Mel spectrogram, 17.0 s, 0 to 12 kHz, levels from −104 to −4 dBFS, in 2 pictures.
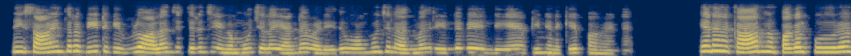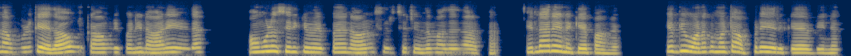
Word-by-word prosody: நீ 290 - +2
சாயந்தரம் 295 +4 +2
வீட்டுக்கு 295 -3 -1
இவ்ளோ 260 +5 +2
அலைஞ்சு 265 +4 0
திரிஞ்சு 265 +1 -3
எங்க 220 -1 0
மூஞ்சில 245 0 -1 0.2
எண்ணெய் 245 +4 -3
வடியுது. 200 +1 -2
உன் 235 0 -3
மூஞ்சில 275 -2 -1
அது 215 0 -5
மாதிரி 245 -2 -3
இல்லவே 250 +2 +1
இல்லையே 210 +1 -4
அப்படின்னு 225 -1 -5
கேப்பாங்க 220 -4 -3
என்ன. 180 +1 -23 0.8
ஏன்னா 330 +1 +5 0.2
காரணம் 280 +2 +4
பகல் 275 +2 +3
பூரா 265 +1 +4
நான் 265 -2 -1
உனக்கு 275 +1 +1
எதாவது 240 +6 +3
ஒரு 280 - -12
காமெடி 250 0 -2
பண்ணி 245 +1 -2
நானே 235 +4 +1 0.8
அவங்கள 295 +4 +4
சிரிக்க 275 -1 0
வைப்பேன். 255 +1 -2
நானும் 235 +3 -2
சிரிச்சுட்டு 250 0 -8
இருந்த 235 +1 -3
மாதிரி 230 0 -4
தான் 225 -1 -2
இருப்பேன். 200 -1 -12 0.3
எல்லாரும் 315 +2 +3
என்ன 255 -3 +1
கேப்பாங்க. 220 -4 -1 0.6
எப்படி 315 +2 +3
உனக்கு 270 +2 -1
மட்டும் 275 -1 +1
அப்படியே 275 +3 +1
இருக்கே 230 -1 0
அப்படின்னு? 215 0 -4
250 Hz, 170 wpm, -23 LUFS, 230-275 Hz, 0.8 s, ஏன்னா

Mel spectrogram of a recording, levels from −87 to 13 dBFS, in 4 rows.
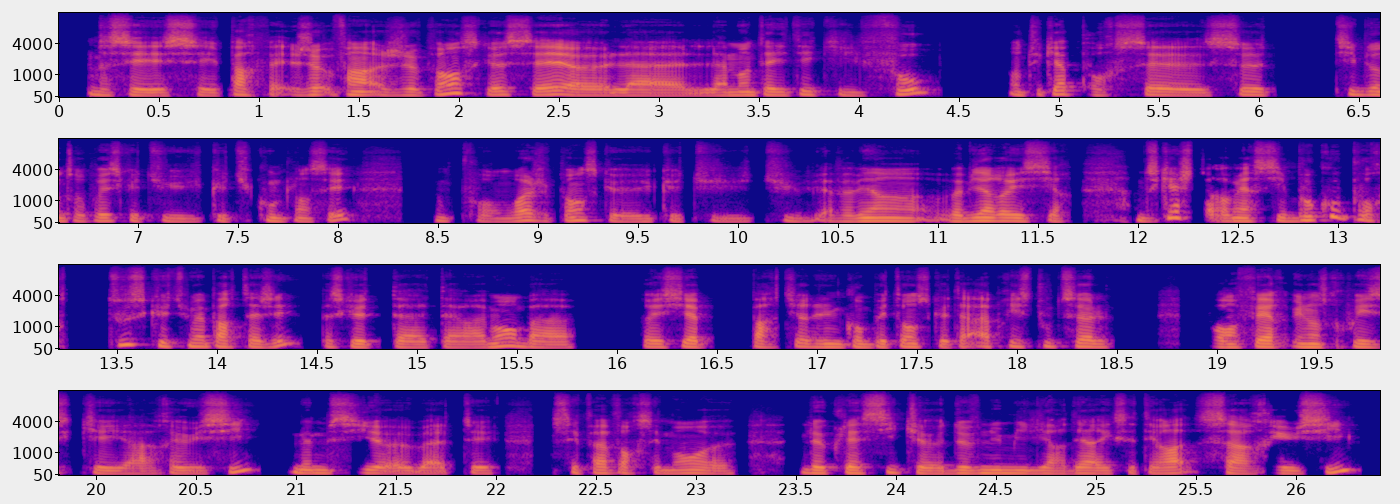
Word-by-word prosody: Bah, 135 - -2
c'est 120 0 +4
c'est 120 0 +3
parfait. 140 +1 -1
Je 145 +2 +2
enfin, 135 -2 +3
je 130 +1 -1
pense 190 +11 +2
que 140 +1 +1
c'est, 145 +2 +6
heu, 125 -3 +4
la 120 -1 +1
la 115 +2 -2
mentalité 130 +2 0
qu'il 140 -5 -9
faut. 170 - -2 0.3
En 135 - -3
tout - - -9
cas, 155 - +1
pour 125 -6 -11
ce 130 -4 +2
ce 135 +3 0 0.3
type 150 - -4
d'entreprise 135 -1 -1
que 135 - -6
tu 120 -2 -8
que - - -6
tu - - -11
comptes 130 -3 -4
lancer, 130 - -3 0.4
donc 130 - -6
pour 115 -1 -10
moi, 140 +6 +2
je 135 - -6
pense 150 +4 -1
que 115 -4 -4
que 115 - -8
tu 115 0 -11
tu 135 -5 -9
vas 120 -1 -6
bien 130 -1 +3
vas 125 - 0
bien 135 +2 +5
réussir. 125 -2 +2 0.3
En - - -4
tout - - -2
cas, 265 - +4
je 255 - +2
te - - -6
remercie 125 +1 +1
beaucoup 160 - +1
pour - - -3 0.2
tout 225 - +1
ce - - -1
que - - -2
tu 155 +1 -6
m'as 145 - +2
partagé. 140 - +1
Parce 135 - -4
que 130 - +5
tu 125 +1 -3
as 120 -1 +1
tu 125 - -5
as - - 0
vraiment, 145 +8 +2
bah, 120 -3 0 0.3
réussi 135 0 +1
à 135 - +7 0.2
partir 135 +2 0
d'une 130 -1 +1
compétence 130 +2 0
que 130 - -2
tu - - -4
as - - +1
apprise 140 +1 -2
toute 155 -1 -5
seule. 140 -5 +3 0.5
Pour 130 - +2
en 125 - +3
faire 135 +2 +5
une 130 - +3
entreprise 125 0 0
qui 115 -2 -1
a 110 -1 -2
réussi, 120 - 0 0.2
même 130 -3 +1
si, 130 +2 +1
heu, 120 -1 +1
bah - - 0
tu - - -6
es 120 - -3 0.3
c'est - - -3
pas - - +1
forcément, 125 +1 -1
heu, 110 - -5 0.3
le 130 -3 +3
classique, 125 +2 +1
heu, 115 -1 +1
devenu 125 +2 +2
milliardaire, 120 -1 +1
et 120 - -1
cetera. 125 +4 0
Ça 115 -4 +2
a - - +1
réussit, 120 - +1
130 Hz, 240 wpm, -24 LUFS, 120-140 Hz, 0.5 s, à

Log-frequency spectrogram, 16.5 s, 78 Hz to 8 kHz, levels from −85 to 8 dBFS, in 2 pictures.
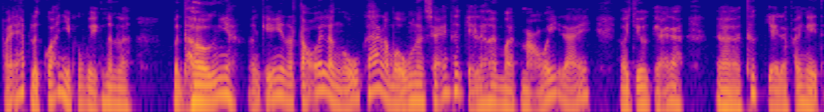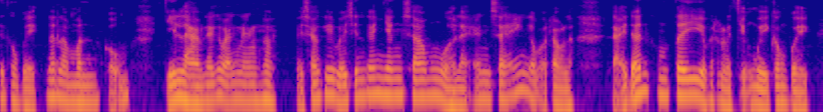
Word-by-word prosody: phải - - -1
áp 180 - -2
lực - - +2
quá - - +3
nhiều 160 -9 +2
công 115 - -4
việc. 100 -3 -1
Nên 115 -2 0
là 100 -1 -1 0.4
bình - - 0
thường 120 +1 +8
á - - +2
nha 150 -8 +1
là, - - -4
kiểu - - 0
như 155 0 +2
là, 125 - 0
tối 185 +9 +2
là 190 - +4
ngủ 105 +3 0
khá 190 +3 +1
là - - +2
muộn 115 +2 +2
nên 125 - +2
sáng 170 +7 -3
thức 185 -1 -2
dậy 95 - -3
là 105 +2 -1
hơi 120 0 0
mệt 100 -3 -1
mỏi, 150 - -1
đấy. 150 - -2 0.3
Rồi 100 -1 +1
chưa 105 +3 +2
kể 100 0 -4
là, 115 -3 -1 0.3
à, 95 -1 +1
thức 170 -2 -3
dậy 105 -2 0
là 100 - -1
phải 110 - 0
nghĩ 100 -4 +2
tới - - -7
công 120 -3 -6
việc, 105 -3 -3
nên 145 0 -2
là 135 - 0
mình 120 -1 -1
cũng - - -4 0.4
chỉ 120 +2 +3
làm 120 -5 +4
theo 125 +1 -1
cái 150 - 0
bản 125 +1 0
năng 125 -1 -3
thôi. 130 0 +1 0.2
Rồi - - -5
sau 130 +1 -1
khi 155 0 0
vệ 120 -4 +2
sinh 145 +4 -3
cá 160 - +1
nhân 155 -1 +1
xong 150 -1 0
rồi 100 -3 0
là 105 - -2
ăn 135 - -3
sáng, 140 +9 -3
rồi - - -2
bắt - - -5
đầu 110 -3 0
là 100 0 -3 0.4
lại - - -1
đến 165 +4 +4
công 155 -1 -3
ty, 155 -1 +5
rồi 135 - +3
bắt 125 - -8
đầu 115 - -2
là 95 - -1
chuẩn 110 +4 -6
bị 100 -3 +4
công 115 +4 -2
việc. 90 -2 -2
125 Hz, 305 wpm, -23 LUFS, 105-150 Hz, 0.4 s, thường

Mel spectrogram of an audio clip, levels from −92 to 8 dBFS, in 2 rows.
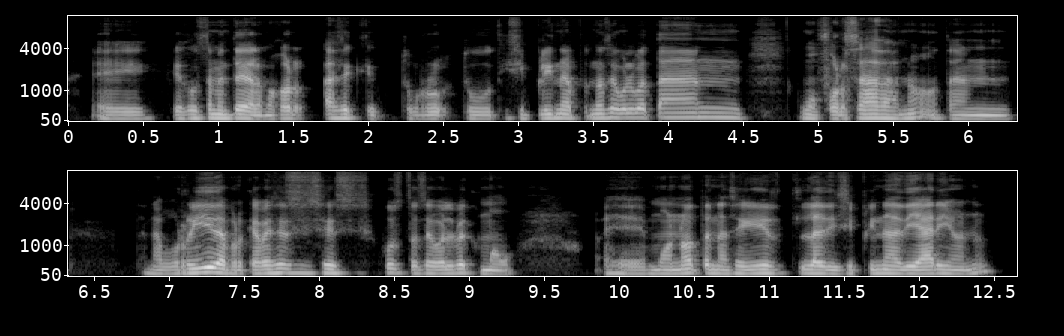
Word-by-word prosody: eh, 110 +1 -6
que 115 - -3
justamente 125 +1 +2
a - - +5
lo 105 - -1
mejor 120 +3 -2
hace 130 -1 0
que 110 -4 -12
tu 110 - -12
ru 110 0 -4
tu 110 -1 -5
disciplina, 125 +2 -3
pues, 130 - -9
no 130 - 0
se 145 - +1
vuelva 140 0 +1
tan 150 -1 -3 0.3
como 125 -3 -4
forzada, 120 +2 +1
¿no? 135 +3 -4
O, - - -10
tan 110 -2 -2 0.5
tan 120 - -12
aburrida, 130 +7 +7
porque 115 0 -1
a - - +2
veces 130 +2 +2
sí 130 - -6
es 125 - -9
sí 130 - +1
es 125 0 -3
justo. 130 -3 -4
Se - - -3
vuelve 120 +3 +2
como, 110 -6 -3 0.6
eh, 110 -2 -6
monótona 115 +2 0
a - - -5
seguir 120 +1 +1
la 125 -1 +4
disciplina 115 +1 -1
diario, 115 0 +4
¿no? 175 +10 -7
120 Hz, 205 wpm, -22 LUFS, 115-130 Hz, 0.6 s, aburrida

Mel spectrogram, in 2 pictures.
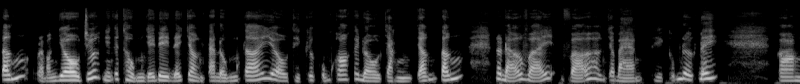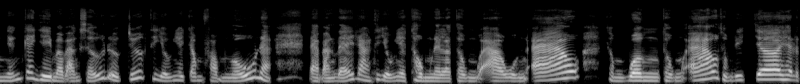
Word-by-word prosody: tấn, 220 +1 +4 0.2
rồi 150 - -6
bạn 150 +2 -6
vô 195 -1 +8
trước 310 +5 0
những - - -6
cái 250 - -5
thùng 175 -7 -4
vậy 170 +1 -1
đi 185 -3 +2
để 165 - -2
cho 195 - -2
người 165 -3 -8
ta 170 - -4
đụng 165 0 -4
tới 200 +6 +1
vô 170 -10 0
thì 150 - -13
c 195 +7 -11
cũng - - -12
có 225 +1 -1
cái 240 +1 -7
đồ 155 -4 -1
chằn, 160 -2 -5 0.2
chấn, 225 +7 -1
tấn, 205 -2 +2 0.4
nó - - +1
đỡ - - 0
vể - - -2 0.2
vỡ - - -1
hơn 260 -5 -5
cho 195 - -7
bạn 150 -3 -5
thì 165 - -15
cũng 255 - -5
được 235 -3 -1
đi. 265 +4 +1 0.6
Còn 175 -1 -2
những 170 +9 -4
cái 285 -2 -3
gì 195 -4 +5
mà 155 -3 0
bạn 155 +2 -2
xử 165 - -2
được 175 - -2
trước, 290 +6 -3
thí 245 - -8
dụ 165 -3 -2
như 190 +1 -6
trong 180 +1 -5
phòng 155 -1 -6
ngủ 165 - +2
nè, 285 - +1 0.4
là - - -1
bạn 150 - -2
để 185 +9 0
ra 225 -7 -2
thí 225 - -7
dụ 155 - +1
như 170 0 -2
thùng 160 -1 -2
này 150 -1 -1
là 150 - +1
thùng, 155 0 -5
à, 165 - +2
quần 155 -1 -1
áo, 240 - +6 0.3
thùng 160 -3 -6
quần, 175 -2 +5
thùng 165 -1 -5
áo, 240 +12 +4
thùng 185 - -6
đi 200 +1 -3
chơi 230 -1 +8
hay 210 -2 +1
là 185 - -9
185 Hz, 285 wpm, -21 LUFS, 160-230 Hz, 0.6 s, vô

